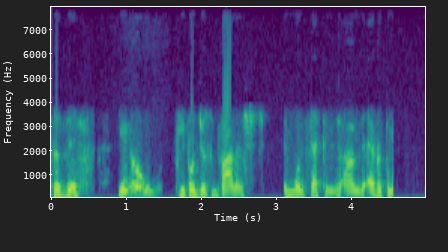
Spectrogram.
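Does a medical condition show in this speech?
Yes: cleft palate; congenital, parental Chernobyl radiation, premature birth, over 20 surgeries, webbed legs, amputation, prosthetic limb since 12.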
